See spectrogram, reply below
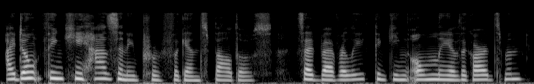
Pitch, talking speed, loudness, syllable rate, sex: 220 Hz, 180 wpm, -20 LUFS, 4.9 syllables/s, female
